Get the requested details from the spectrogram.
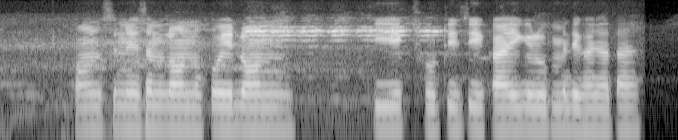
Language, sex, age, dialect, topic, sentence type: Hindi, male, 18-24, Awadhi Bundeli, banking, statement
